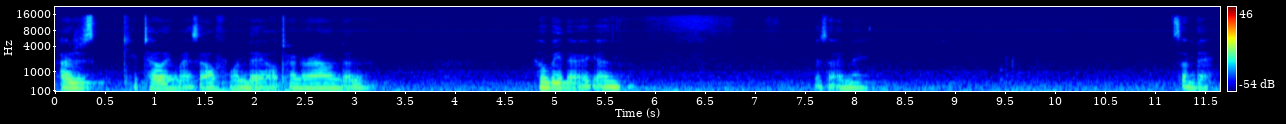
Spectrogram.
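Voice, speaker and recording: A woman's voice: medium pitch, expressive, normal speed, mellow. An actress playing a grieving young woman remembering her lost sweetheart in a hesitant, emotional, confessional monologue. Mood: grief-stricken. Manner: hesitant, emotional, with trailing phrases. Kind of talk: dramatic monologue, confessional and conversational. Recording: clearly noisy room ambience.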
